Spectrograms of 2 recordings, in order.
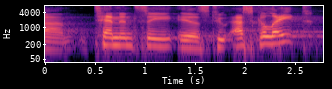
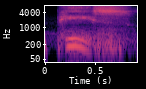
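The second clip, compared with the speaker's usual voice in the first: quiet peace; 7 dB quieter than usual. Retold or imitated. Preacher guessing how Jesus hushed the storm, quiet. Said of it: "I don't know how he said it".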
